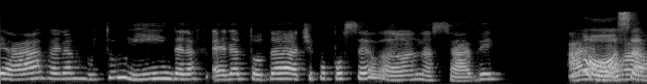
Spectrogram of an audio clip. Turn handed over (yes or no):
yes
